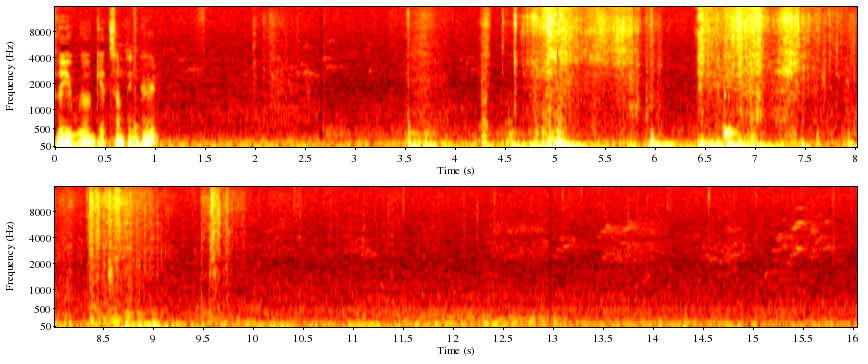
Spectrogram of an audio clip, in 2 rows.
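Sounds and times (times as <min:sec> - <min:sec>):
recorder handling rustling and knocking: 0:03.5 - 0:09.9.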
